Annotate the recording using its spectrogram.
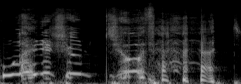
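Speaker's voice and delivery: mock inconsolable weeping, very high, swooping wail. Retelling crying after a tooth was pulled: imitating inconsolable weeping. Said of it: "crying, like, inconsolably, just weeping".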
